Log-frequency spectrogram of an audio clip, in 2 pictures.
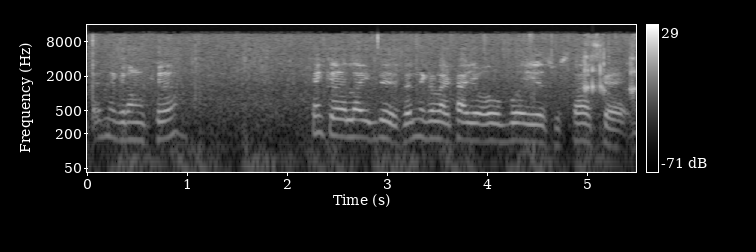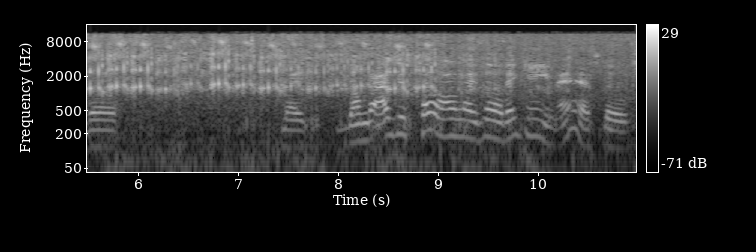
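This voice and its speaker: A man's voice: on the high side, moderate pace, pauses often. A young man casually chatting with a friend while playing a game, slangy and profane, rambling and laughing often. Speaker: gamer. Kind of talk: casual gameplay chat with a friend. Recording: steady rain-like background hiss.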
